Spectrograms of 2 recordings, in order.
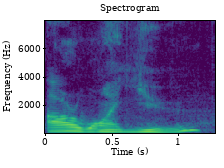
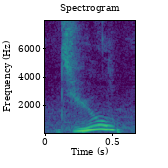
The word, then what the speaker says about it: Ryu: It's spelled R-Y-U, but it sounds like Duel. Yeah, I D-U-Y-U? think many will call him Ryu, as in Street Fighter, but I think it's Ryu of some description. The way that they pronounce it, it's like... I'm not going to try it, but it really sounds like a D.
